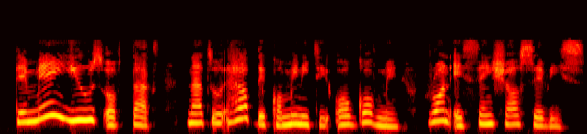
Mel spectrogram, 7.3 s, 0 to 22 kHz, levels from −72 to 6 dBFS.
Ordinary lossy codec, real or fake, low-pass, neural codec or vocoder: MP3, 32 kbps; real; 7.2 kHz; none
